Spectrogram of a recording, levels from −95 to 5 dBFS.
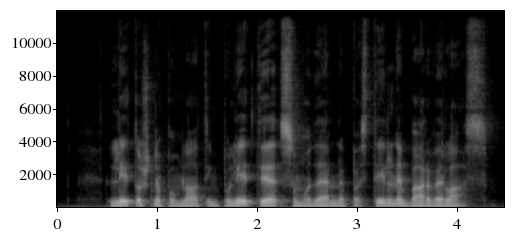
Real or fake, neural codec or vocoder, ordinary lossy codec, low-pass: real; none; none; none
